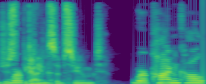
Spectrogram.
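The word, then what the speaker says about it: Pahn Kahl: How do you pronounce that? Idris or Ponkal? No. Hello. I Ponkal. think hello. Oh, Ponkal. Ponkal is Okay.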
